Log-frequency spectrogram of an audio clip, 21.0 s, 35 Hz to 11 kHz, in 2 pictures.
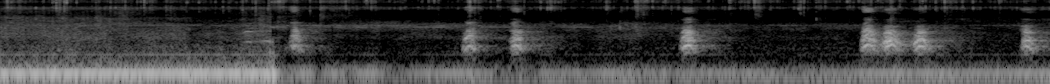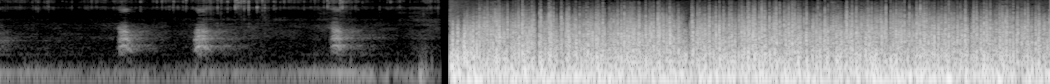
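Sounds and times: faint dog barks: 0:02.4 - 0:03.2, 0:04.6 - 0:05.5, 0:06.8 - 0:07.2, 0:08.6 - 0:09.5, 0:10.2 - 0:10.7, 0:11.6 - 0:12.8, 0:13.7 - 0:14.2.

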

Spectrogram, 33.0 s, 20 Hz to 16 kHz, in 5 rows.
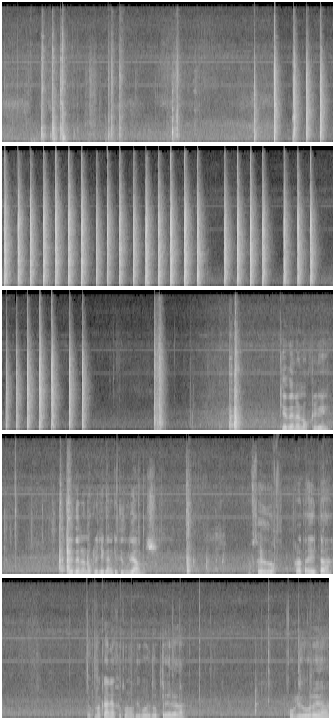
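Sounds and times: small hammer tapping metal: 0:05.4 - 0:15.0.

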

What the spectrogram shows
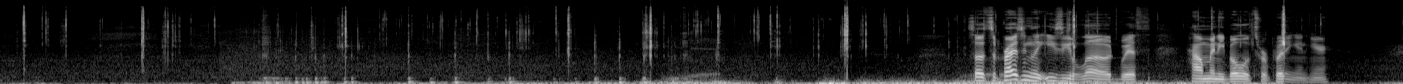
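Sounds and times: cartridges clicking into magazine: 0:00.0 - 0:02.2, 0:07.5 - 0:09.2
low microphone rumble: 0:02.2 - 0:07.5.

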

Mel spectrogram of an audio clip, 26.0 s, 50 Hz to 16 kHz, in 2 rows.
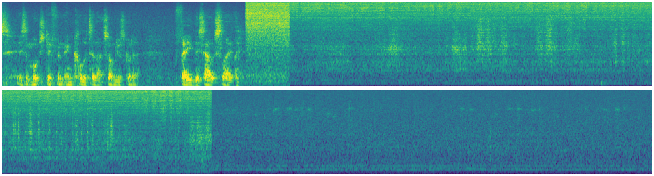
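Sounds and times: airbrush hissing: 0:04.9 - 0:17.2.

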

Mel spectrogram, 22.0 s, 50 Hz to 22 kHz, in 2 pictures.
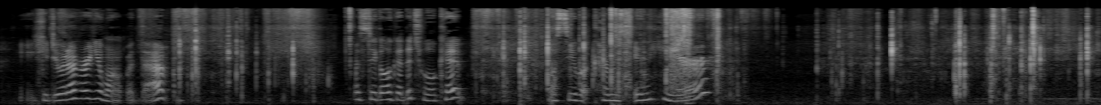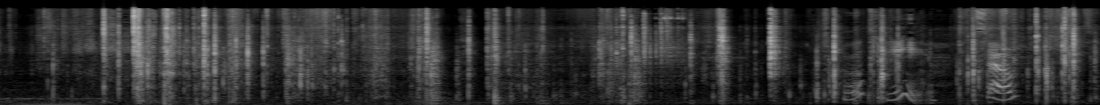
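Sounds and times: pouch crinkling and rustling: 0:08.2 - 0:15.2.

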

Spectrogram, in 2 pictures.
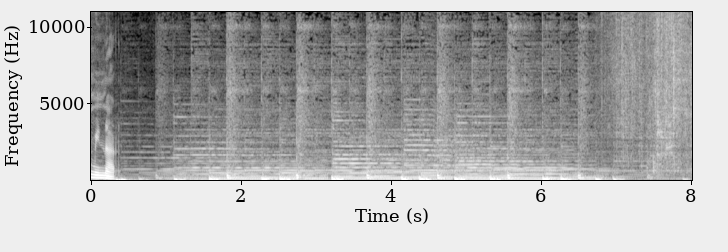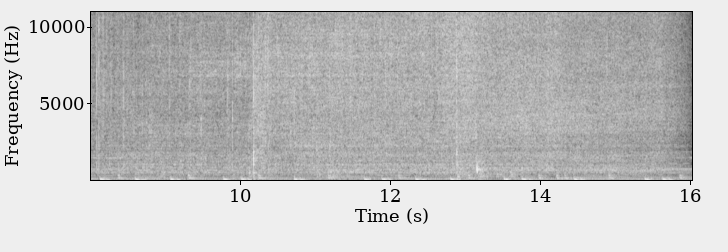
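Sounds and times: meat sizzling in oil: 0:06.7 - 0:16.0.

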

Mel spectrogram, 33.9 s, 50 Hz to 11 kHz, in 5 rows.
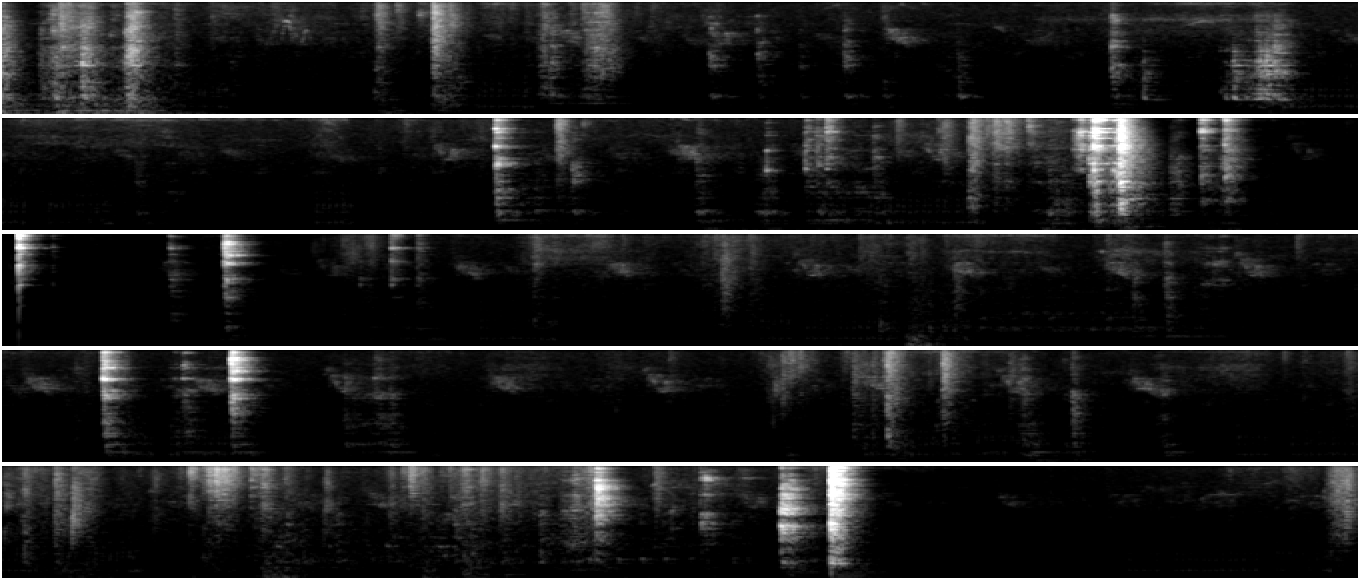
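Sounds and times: steel pieces clanking on worktable: 0:13.6 - 0:15.8.

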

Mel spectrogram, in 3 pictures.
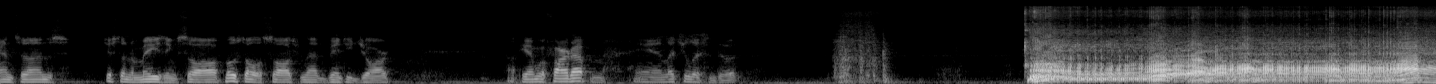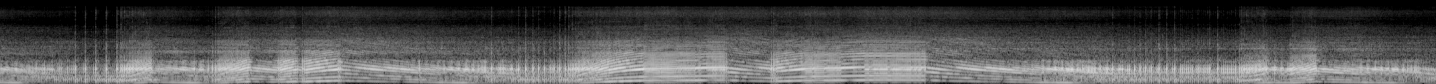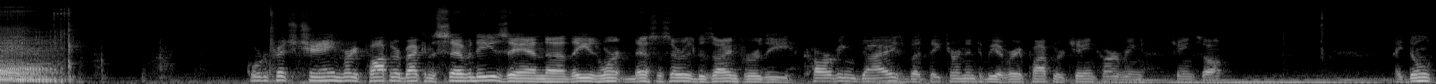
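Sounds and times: two-stroke chainsaw revving and idling: 0:10.2 - 0:29.6.

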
